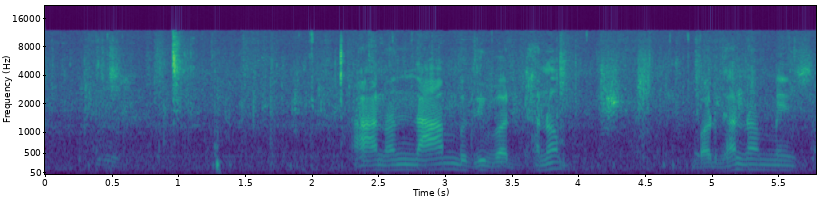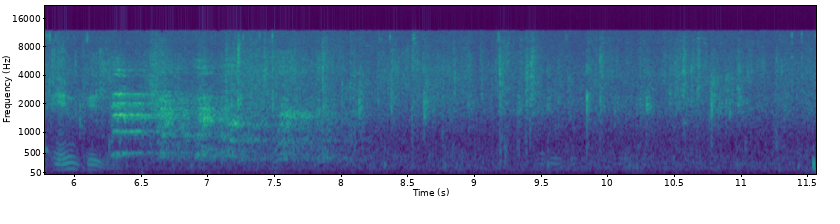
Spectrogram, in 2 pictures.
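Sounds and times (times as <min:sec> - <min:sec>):
speech: 0:02.3 - 0:04.0, 0:04.8 - 0:06.7
stray dog barking on a campus: 0:06.3 - 0:08.2.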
